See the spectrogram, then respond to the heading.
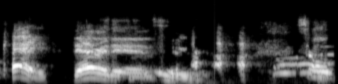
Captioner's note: laughing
